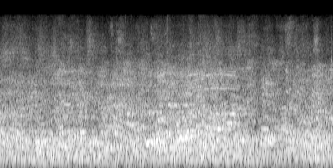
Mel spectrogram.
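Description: Steady babble of a large crowd talking at once in many small groups at tables, filling a big hall with overlapping voices and no single voice standing out.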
